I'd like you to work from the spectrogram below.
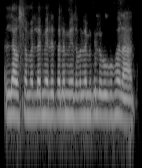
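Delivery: mechanical, hurried Quran recitation; rushed recitation. Shown as a demonstration. Teacher shows students a careless recitation. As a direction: rattle it off without thinking. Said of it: "اب میں پڑھ رہی ہوں".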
